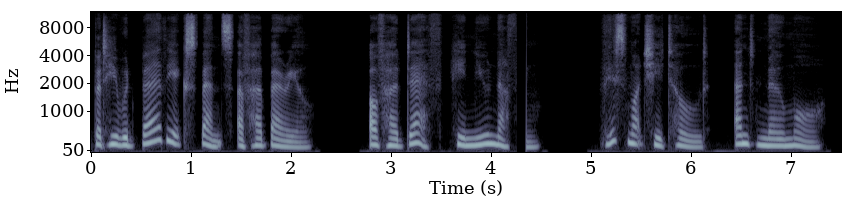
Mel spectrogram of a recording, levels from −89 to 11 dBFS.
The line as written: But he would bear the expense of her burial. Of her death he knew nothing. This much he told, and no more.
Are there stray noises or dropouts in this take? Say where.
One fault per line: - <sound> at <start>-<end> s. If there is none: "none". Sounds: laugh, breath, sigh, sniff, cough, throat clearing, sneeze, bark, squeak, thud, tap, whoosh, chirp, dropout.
- dropout at 4.3-4.4 s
